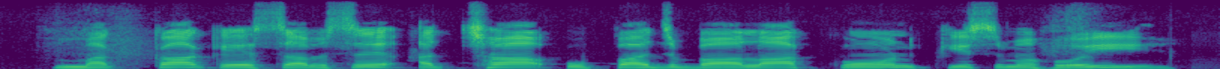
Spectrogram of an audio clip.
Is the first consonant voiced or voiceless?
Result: voiced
